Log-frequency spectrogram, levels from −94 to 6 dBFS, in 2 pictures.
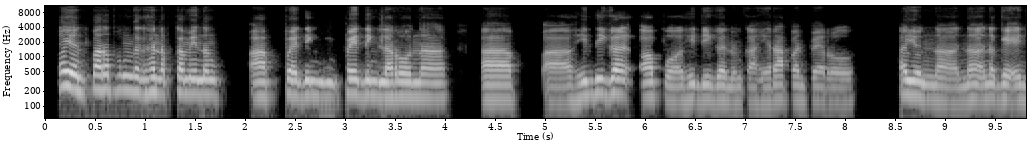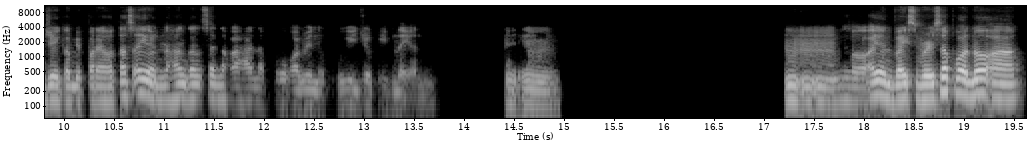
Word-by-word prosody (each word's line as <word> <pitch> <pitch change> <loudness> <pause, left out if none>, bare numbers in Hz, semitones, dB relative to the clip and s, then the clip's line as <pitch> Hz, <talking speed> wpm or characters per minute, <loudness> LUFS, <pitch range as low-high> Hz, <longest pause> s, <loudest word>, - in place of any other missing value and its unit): ayun 235 -6 +8
para 215 0 +7
pong 210 -1 -2
naghanap 185 -1 +1
kami 180 -2 +3
ng, 170 -1 +1 0.3
ah, 155 +1 +3 0.2
pwedeng 160 -3 +1
pwedeng 165 -1 +3
laro 155 0 +3
na 145 -1 -1 0.3
ah 135 0 +2 0.2
ah, 125 +1 -3
hindi 160 +6 -1
ga 175 0 +3 0.2
opo 135 -5 -2
hindi 135 -1 -4
ganon 125 -2 -3
kahirapan 130 +2 -5
pero, 120 -1 -9 0.4
ayun 160 -4 +2
na 125 -2 -3
na 135 0 -2
nag-e-enjoy 135 -1 -2
kami 125 0 -7
pareho 130 -1 -6
tas 160 +1 -4
ayun 170 -6 -1
na 130 +1 -10
hanggang 140 -1 -5
sa 145 - -8
nakahanap 120 -3 -13
po 115 - -19
kami 110 0 -13
ng - - -26 0.2
video 105 -1 -18
game - - -26
na - - -15
yun, - - -22 0.8
mm. 110 -2 -11 2.4
Mm, 135 0 -3 0.5
mm 125 - -13
oh 120 0 -6
ayun 155 -2 +2
vice 135 +2 +2
versa 135 +8 +4
po 185 -2 +4
ano 175 +3 +5
ah, 140 -1 +2
140 Hz, 150 wpm, -23 LUFS, 125-160 Hz, 2.4 s, ayun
